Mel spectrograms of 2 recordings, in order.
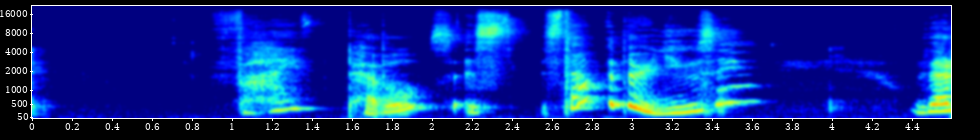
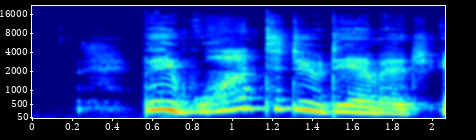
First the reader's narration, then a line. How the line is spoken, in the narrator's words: Amy called out as they dashed down the hill and across the meadow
